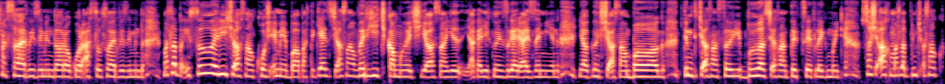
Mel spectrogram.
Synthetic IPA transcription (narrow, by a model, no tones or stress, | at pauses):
saːɾʋɨːzɐmʲiːnd̪ɐːɾɐwkoːɾʔɐ̰sɨlsaːɾʋɨjzɐmʲiːnd̪ɨmɐt̪lɐbsəːɾiːt͡ʃʰiɐsãːnkʰoːʃemẽːbɐːpɐst̪ikʲɛːzʲit͡ʃʰiɐsãːʋɐɾʲiːt͡ʃʰkɐmɨːt͡ʃʰijiɐsãːjiɐkaɾʲikɨ̃ːsʲzɨɡaːɾʲaːsʲzɐmiːnjakɨ̃ːst͡ʃʰiɐsãːbɐːɡt̪imt̪t͡ʃʰiɐsãːnsəːɾiːbɨːzt͡ʃʰiɐsãːnt̪ɨt͡sʰeːt̪lɨkʲmɨt̪ʲsɔʃɐkmɐt̪lɐb̚t̪imt͡ʃʰiɐsãː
